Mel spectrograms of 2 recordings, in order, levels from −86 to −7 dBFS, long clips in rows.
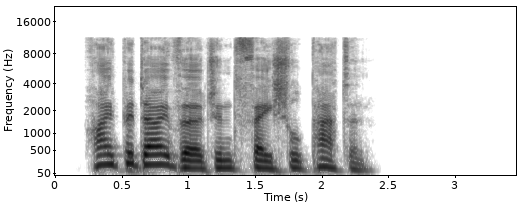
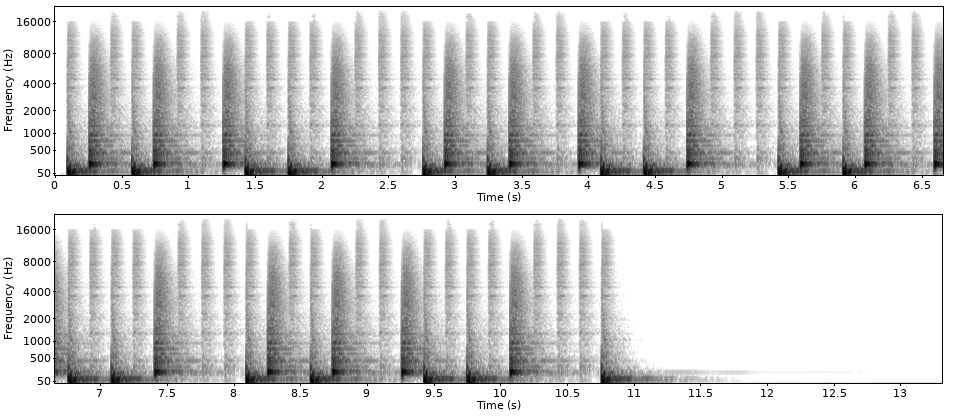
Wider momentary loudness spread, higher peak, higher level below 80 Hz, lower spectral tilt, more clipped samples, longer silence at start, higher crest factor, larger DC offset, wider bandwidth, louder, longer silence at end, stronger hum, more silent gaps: second, 8 LU vs 17 LU; about the same, -4 dBFS vs -4 dBFS; second, -60 dBFS vs -26 dBFS; second, -5 dB/octave vs -6.5 dB/octave; neither; first, 0.25 s vs 0.1 s; about the same, 16 dB vs 18 dB; neither; second, 12 kHz vs 16.5 kHz; first, -19 LUFS vs -22 LUFS; second, 1.1 s vs 2.3 s; neither; neither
